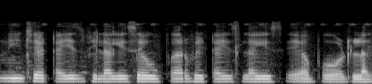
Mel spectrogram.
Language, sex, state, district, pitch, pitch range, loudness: Chhattisgarhi, male, Chhattisgarh, Raigarh, 135 Hz, 130-140 Hz, -16 LUFS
